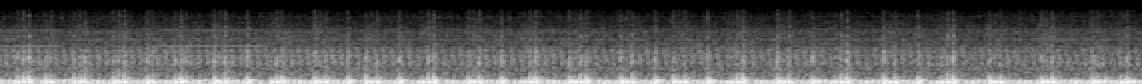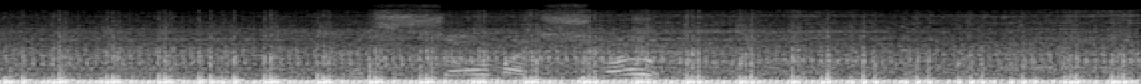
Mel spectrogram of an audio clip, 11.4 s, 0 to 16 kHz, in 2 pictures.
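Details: 1995 Honda Acty carbureted engine idling very rough after jump start at 27°F, unused 2–3 weeks; low, uneven, loping stumble about four per second, running rich and flooding, heavy white smoke, gas pouring from air filter and charcoal canister; owner suspects stuck carburetor float.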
